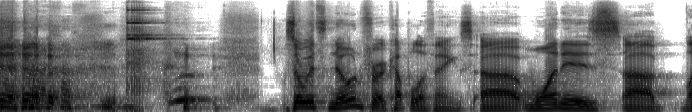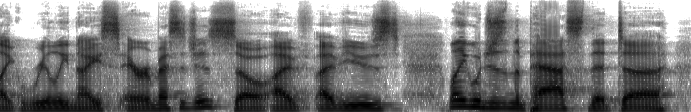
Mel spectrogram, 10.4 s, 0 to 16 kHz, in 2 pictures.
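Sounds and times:
speech: 0.0 - 1.5, 2.1 - 10.3
people chuckling: 0.0 - 1.7
glasses clinking in a toast: 0.8 - 1.6.

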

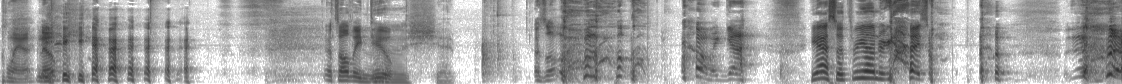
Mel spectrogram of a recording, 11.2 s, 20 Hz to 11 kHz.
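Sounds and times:
speech: 0.0 - 1.9, 3.3 - 4.6, 5.4 - 10.1
laughter: 0.4 - 2.0
person coughing into the microphone: 5.6 - 7.0, 8.8 - 10.1, 10.7 - 11.2.

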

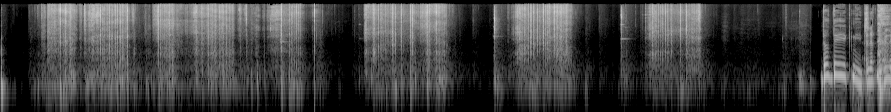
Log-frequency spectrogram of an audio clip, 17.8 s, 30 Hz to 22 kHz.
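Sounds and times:
knife scraping while peeling an apple: 0.6 - 6.5, 7.2 - 9.1, 9.9 - 11.6, 12.7 - 14.2
speech: 16.5 - 17.8
laughter: 17.3 - 17.8.

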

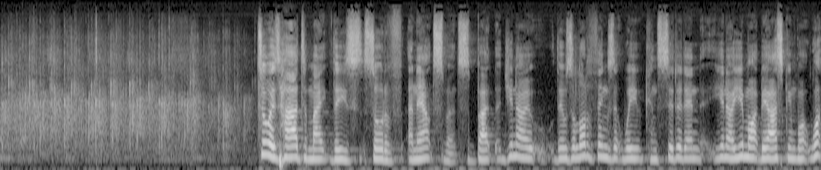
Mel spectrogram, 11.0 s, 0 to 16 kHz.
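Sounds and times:
room full of people clapping: 0.0 - 3.6
speech: 3.5 - 10.9.

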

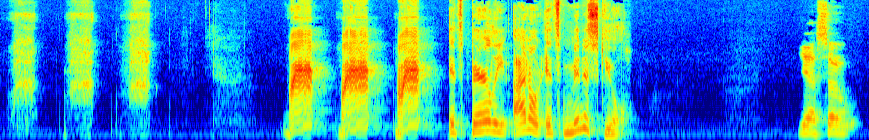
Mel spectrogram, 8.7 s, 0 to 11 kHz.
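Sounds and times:
duck quacks blown on a duck call: 0.0 - 1.6, 2.8 - 4.4
speech: 4.5 - 6.4, 8.0 - 8.6.

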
